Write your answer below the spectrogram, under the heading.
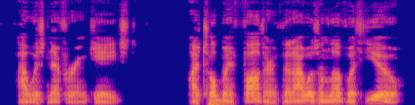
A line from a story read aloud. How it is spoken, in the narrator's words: Edward told her bitterly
